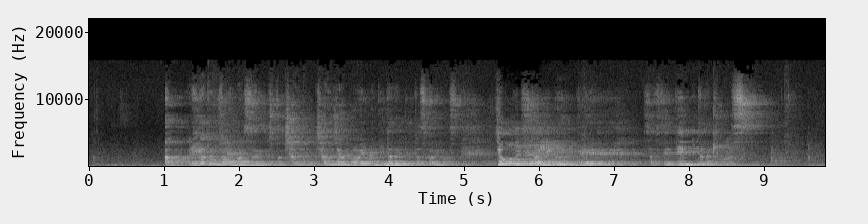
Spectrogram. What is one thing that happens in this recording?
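A band plays a tune in a large hall.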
